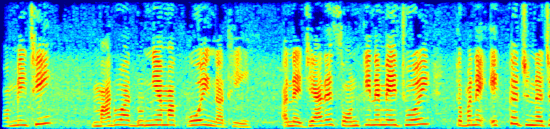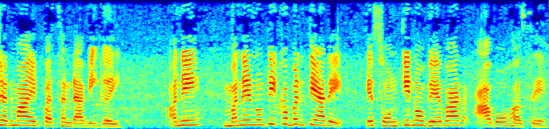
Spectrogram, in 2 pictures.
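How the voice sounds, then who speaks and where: A woman voicing a meek, patient young husband in a cartoon, talking in a gentle, pleading way. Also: extremely high pitch, brisk. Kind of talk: cartoon voice acting. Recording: noisy background hiss.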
